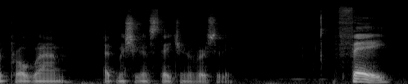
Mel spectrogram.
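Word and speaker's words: fae: at michigan state university fey fair and fairs fey is spelled f-a-e-f-a-e-r and e r f-a-e-r-s i don't know about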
